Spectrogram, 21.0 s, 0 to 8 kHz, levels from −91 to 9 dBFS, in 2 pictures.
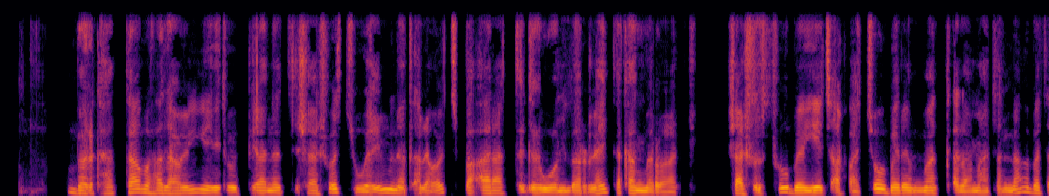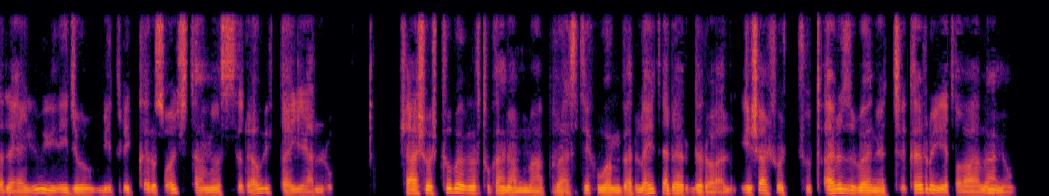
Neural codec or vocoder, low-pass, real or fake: codec, 16 kHz in and 24 kHz out, 1.1 kbps, FireRedTTS-2 codec; 7.2 kHz; fake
